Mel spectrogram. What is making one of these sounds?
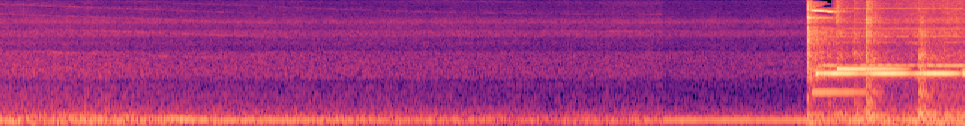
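A tram's electric motor hums as the tram slows to a stop.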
